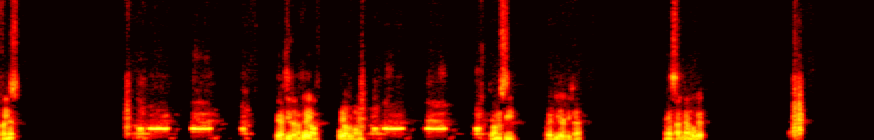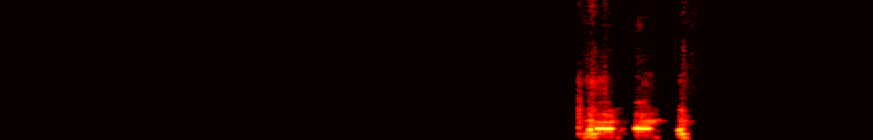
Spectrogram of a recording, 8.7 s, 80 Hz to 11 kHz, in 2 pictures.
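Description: Stepper motors of an xTool D1 diode laser engraver driving the laser head over a pumpkin, heard as short bursts with a recurring steady whine, separated by silent gaps. The bursts run through the first four seconds and come back briefly near the end.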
